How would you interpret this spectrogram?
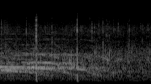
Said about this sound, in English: Everybody clap for my backup dancers this morning.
